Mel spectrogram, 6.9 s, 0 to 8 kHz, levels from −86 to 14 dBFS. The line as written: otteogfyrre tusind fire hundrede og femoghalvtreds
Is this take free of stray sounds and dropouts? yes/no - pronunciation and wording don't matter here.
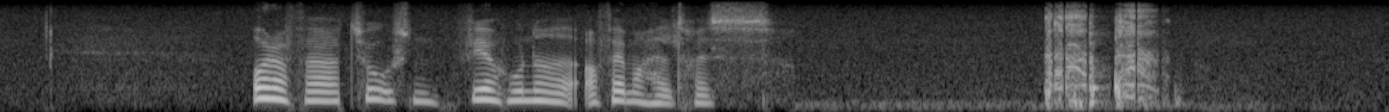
no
